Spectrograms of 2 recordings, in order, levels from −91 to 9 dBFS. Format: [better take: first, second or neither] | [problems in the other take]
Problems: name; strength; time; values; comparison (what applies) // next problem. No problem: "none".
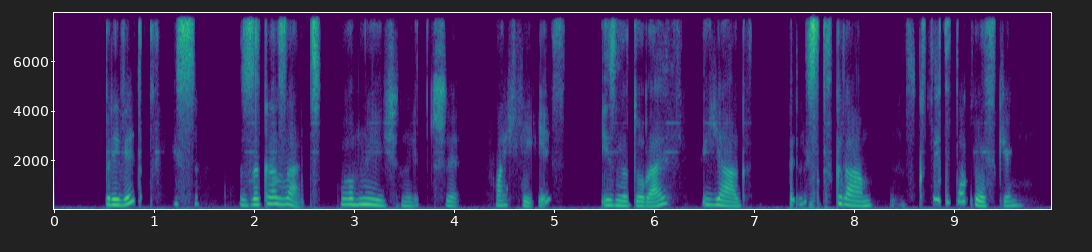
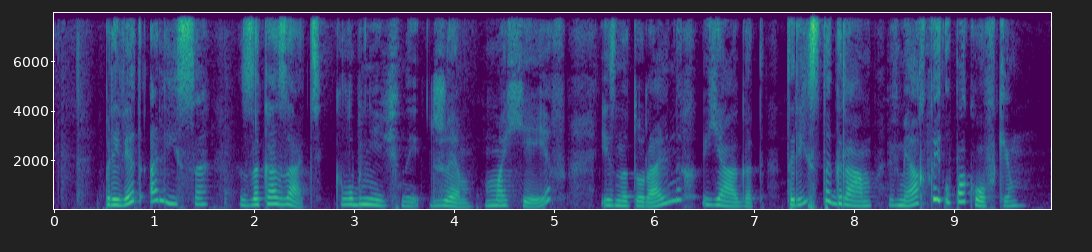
second | noise reduction (neural diffusion model UNIVERSE++)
